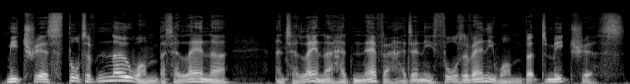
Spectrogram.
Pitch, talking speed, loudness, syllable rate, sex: 105 Hz, 170 wpm, -19 LUFS, 5.4 syllables/s, male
